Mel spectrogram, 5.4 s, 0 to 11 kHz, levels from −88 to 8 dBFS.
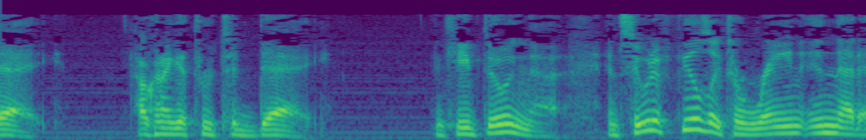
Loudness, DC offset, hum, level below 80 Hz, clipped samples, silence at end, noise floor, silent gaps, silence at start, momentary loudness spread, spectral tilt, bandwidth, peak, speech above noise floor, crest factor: -16 LUFS; under 0.1%; none; -52 dBFS; under 0.1%; 0 s; -49 dBFS; none; 0 s; 13 LU; -6 dB/octave; 8 kHz; 0 dBFS; 34 dB; 16 dB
